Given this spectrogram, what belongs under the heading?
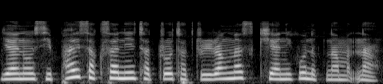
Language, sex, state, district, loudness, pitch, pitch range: Garo, female, Meghalaya, West Garo Hills, -15 LUFS, 250 Hz, 240-280 Hz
